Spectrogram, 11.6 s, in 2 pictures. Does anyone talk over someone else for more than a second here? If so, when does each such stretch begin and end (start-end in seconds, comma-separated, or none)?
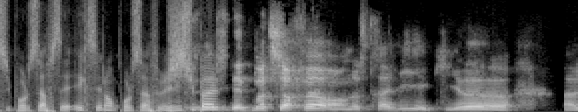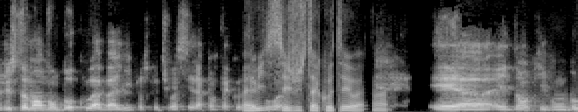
none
